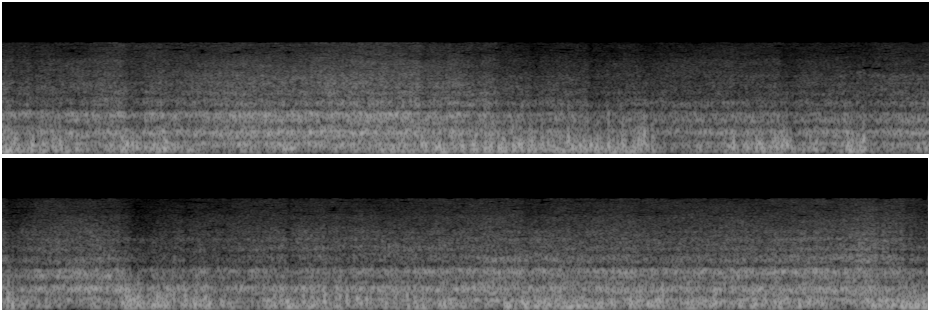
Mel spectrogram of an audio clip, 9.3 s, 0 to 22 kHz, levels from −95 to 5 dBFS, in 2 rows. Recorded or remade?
remade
